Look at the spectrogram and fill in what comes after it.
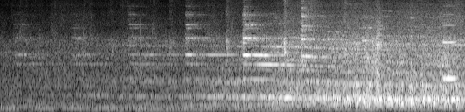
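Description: MARC push-pull commuter train approaching and passing close by, cab car leading: the rumble of the train builds steadily and jumps sharply louder as the cab car arrives about three and a half seconds in. Thin high squealing tones from the wheels on the rails run over the rumble.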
